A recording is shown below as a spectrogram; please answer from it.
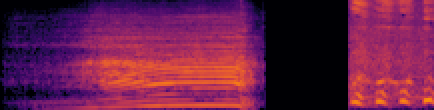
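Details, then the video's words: Cow lowing once in a long, deep, steady moo that ends abruptly. After a short silence comes a quick series of four rhythmic grunting pulses. "Horse, Elephant, Cat, Dog, Cow - Animal sounds"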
